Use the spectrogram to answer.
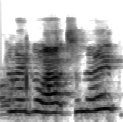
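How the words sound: It is said sweetly, trying to charm mom.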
